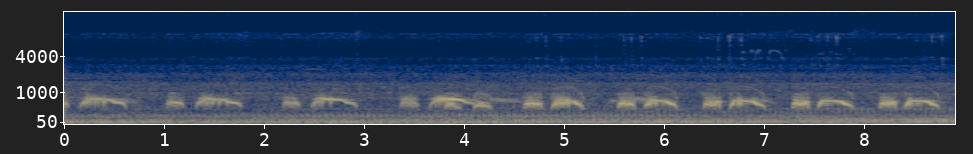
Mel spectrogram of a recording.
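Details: Spotted dove giving repeated soft, hollow coos, two- and three-note phrases about a second apart, steady and clear over low background rumble.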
